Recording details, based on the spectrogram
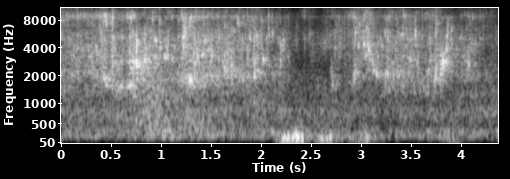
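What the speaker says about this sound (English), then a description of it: "pour the water in." Tap water poured from half-gallon glass canning jars into a red cabbage dye bath, a steady gurgling pour with a brief low glug midway, close and moderately quiet.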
